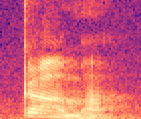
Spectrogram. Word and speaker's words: cama: 그래서 세나 저녁 식사, 세네 이렇게 영화 이렇게 되는데 아오우하고 모음이 붙으면은 세하고 아오우하고 붙으면 끄 발음이 되더라고요. 그래서 까마, CAMA, 까마 침대라는 뜻이고요.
